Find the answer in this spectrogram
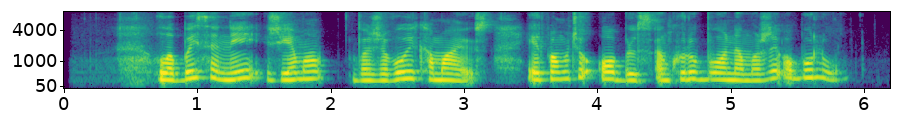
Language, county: Lithuanian, Vilnius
